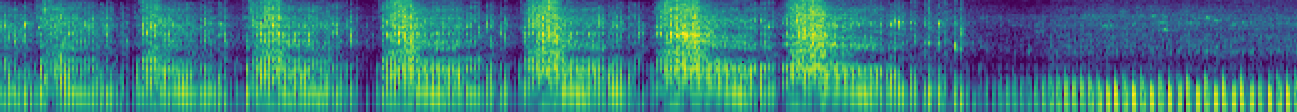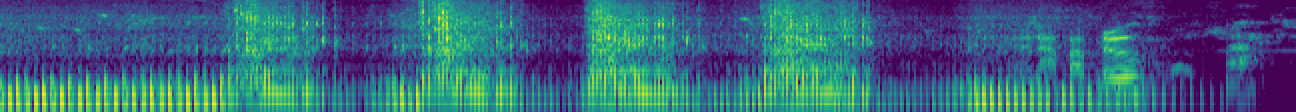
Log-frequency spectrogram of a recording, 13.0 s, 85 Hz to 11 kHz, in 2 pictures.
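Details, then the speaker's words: Honda Tiger engine bored up to 71.5 mm with a Jaguar 250 block and head, bench-tested before fitting to the bike; quick throttle blips then a held steady rev, pitch rising and falling cleanly with no knock, running smoothly. "Ya lumayan halus suaranya. Tinggal tes di atas motor."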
